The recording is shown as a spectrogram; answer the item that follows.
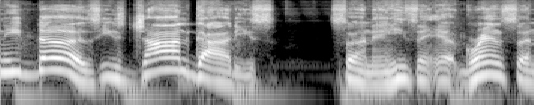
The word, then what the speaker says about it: Gotti: he does he's John Gotti's son and he's a grandson and he's an MMA fighter yeah that's my point and it's spelled g-o-t-t-i not g-a-t-t-i it's different Gotti's like why do y'all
